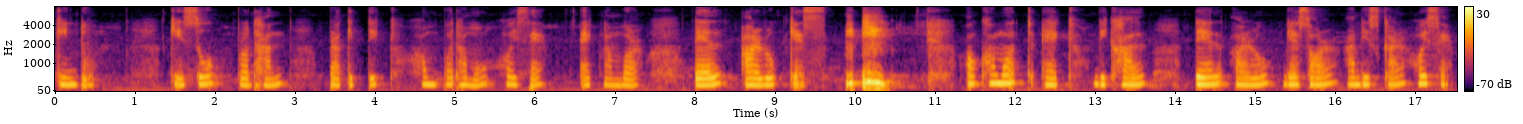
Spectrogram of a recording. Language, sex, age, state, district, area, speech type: Assamese, female, 18-30, Assam, Charaideo, urban, spontaneous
